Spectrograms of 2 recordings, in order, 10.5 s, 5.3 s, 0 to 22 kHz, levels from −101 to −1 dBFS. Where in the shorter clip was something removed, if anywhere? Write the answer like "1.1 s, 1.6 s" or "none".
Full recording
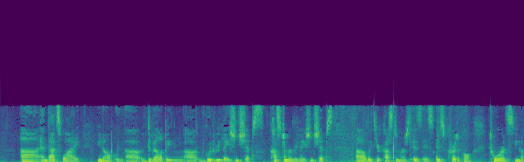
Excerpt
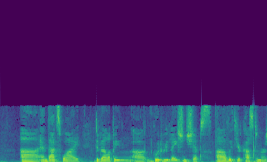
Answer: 1.9 s, 4.3 s

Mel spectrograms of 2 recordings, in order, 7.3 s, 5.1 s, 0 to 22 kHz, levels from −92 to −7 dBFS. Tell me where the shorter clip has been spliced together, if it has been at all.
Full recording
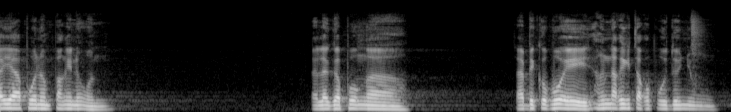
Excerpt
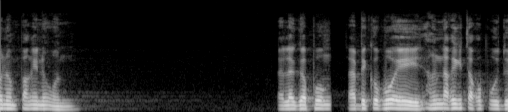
3.3 s

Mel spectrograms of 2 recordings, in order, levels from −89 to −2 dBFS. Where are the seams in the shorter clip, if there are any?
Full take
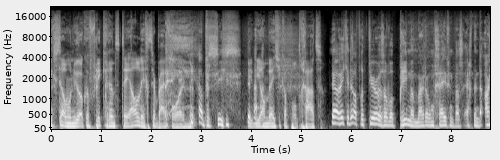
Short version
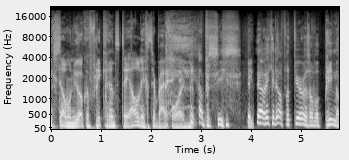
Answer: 4.0 s

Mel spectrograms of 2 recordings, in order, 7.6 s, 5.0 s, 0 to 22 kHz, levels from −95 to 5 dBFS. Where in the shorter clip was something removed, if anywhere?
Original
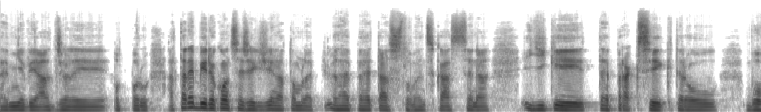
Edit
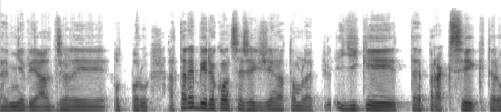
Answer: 3.3 s

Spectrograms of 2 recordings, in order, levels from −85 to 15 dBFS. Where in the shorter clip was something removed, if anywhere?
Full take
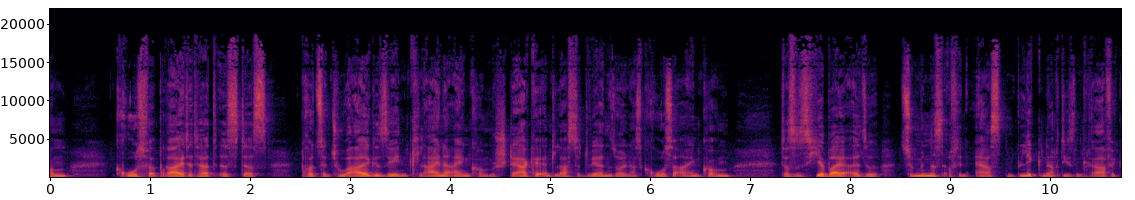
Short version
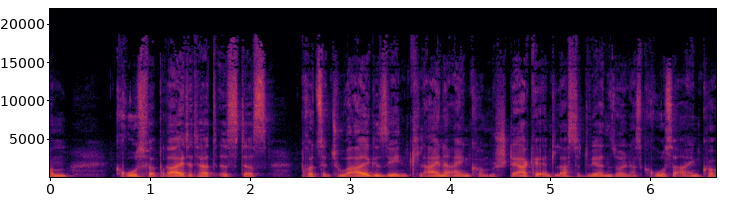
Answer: none

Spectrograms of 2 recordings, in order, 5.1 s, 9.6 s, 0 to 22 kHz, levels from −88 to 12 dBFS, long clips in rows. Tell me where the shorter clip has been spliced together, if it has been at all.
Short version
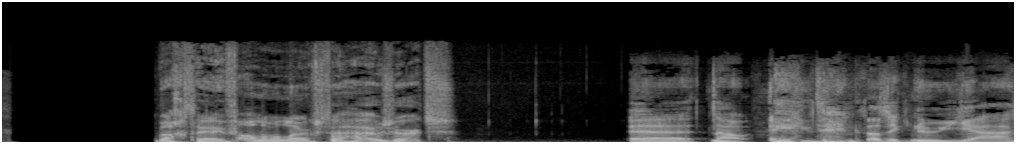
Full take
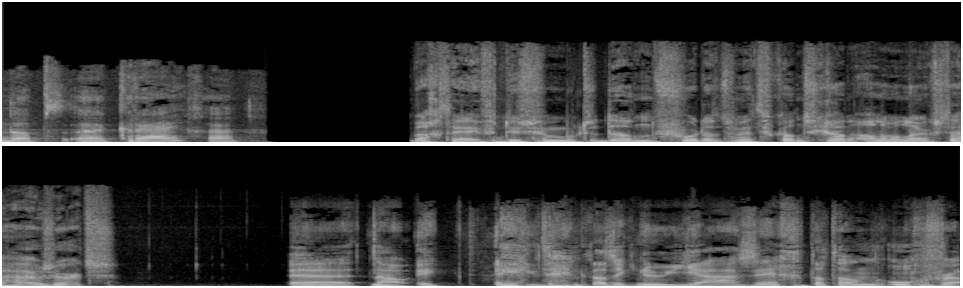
1.2 s, 3.7 s

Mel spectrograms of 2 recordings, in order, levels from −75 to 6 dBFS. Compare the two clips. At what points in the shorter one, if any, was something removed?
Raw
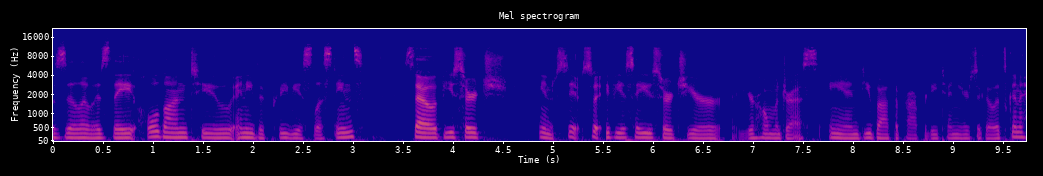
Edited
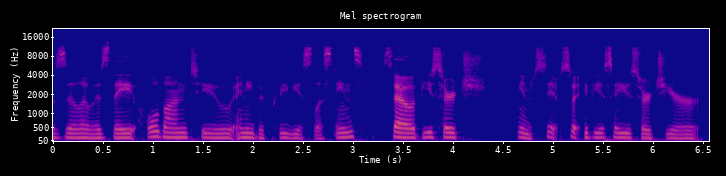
3.2 s

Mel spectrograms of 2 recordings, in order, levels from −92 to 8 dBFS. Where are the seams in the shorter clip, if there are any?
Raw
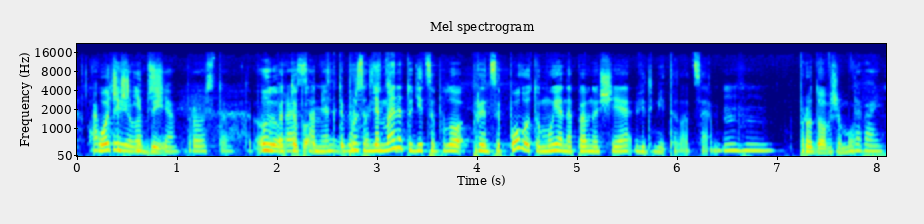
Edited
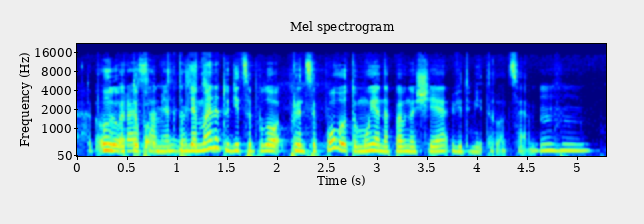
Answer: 1.0 s

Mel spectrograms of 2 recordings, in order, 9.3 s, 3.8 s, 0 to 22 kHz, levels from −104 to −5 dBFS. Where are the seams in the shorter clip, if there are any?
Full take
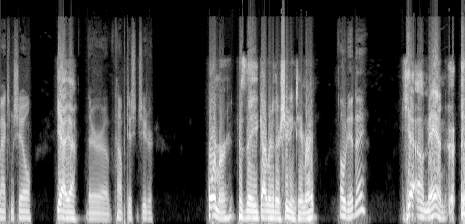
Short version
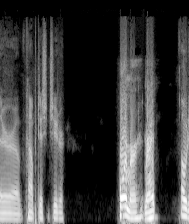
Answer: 2.9 s

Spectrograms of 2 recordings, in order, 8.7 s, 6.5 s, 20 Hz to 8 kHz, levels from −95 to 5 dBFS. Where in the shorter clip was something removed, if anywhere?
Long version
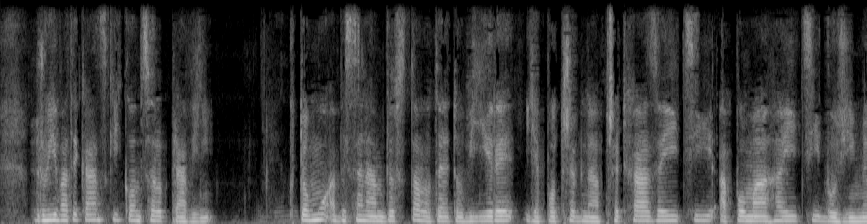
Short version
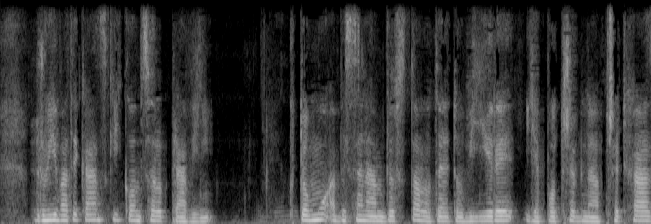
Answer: none

